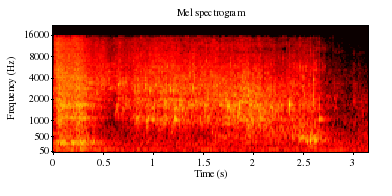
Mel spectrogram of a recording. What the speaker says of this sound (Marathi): हा कोवरती कुकर ठेवला आहे मी त्याच्यात पाणी घालते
